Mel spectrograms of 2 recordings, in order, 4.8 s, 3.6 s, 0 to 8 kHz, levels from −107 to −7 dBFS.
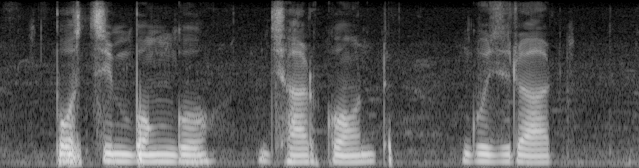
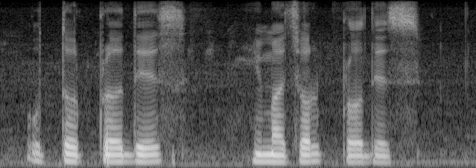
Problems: constant background noise, background conversations at intervals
